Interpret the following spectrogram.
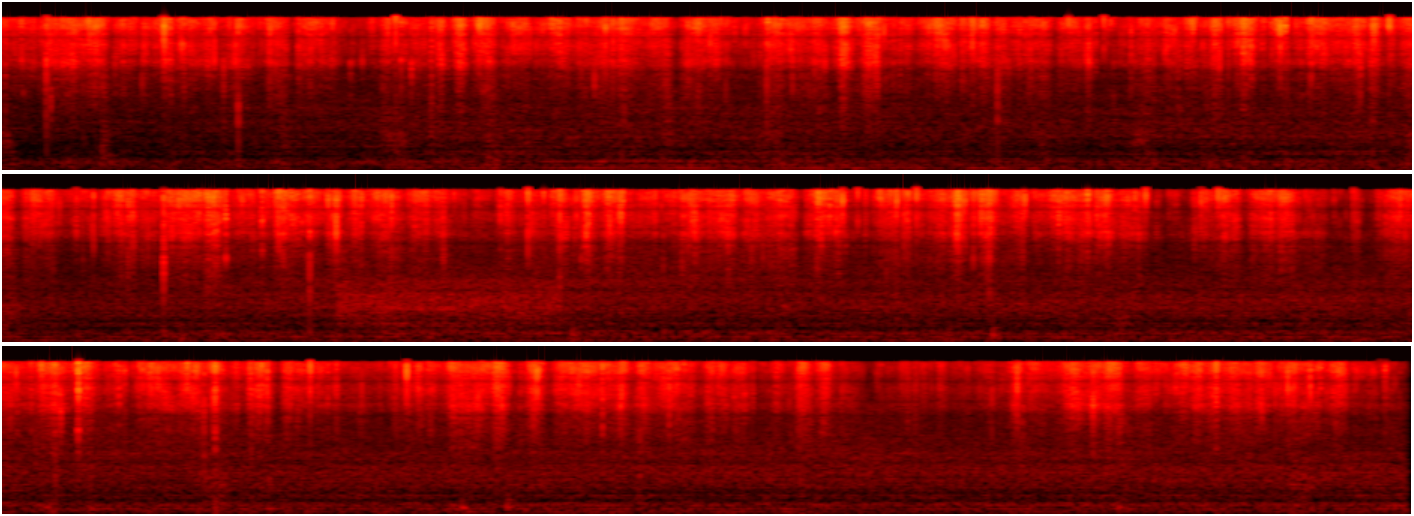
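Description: Shiny tape yarn rustling and crinkling steadily with many small crackles and clicks as a metal crochet hook works single crochet stitches through it and the stiff crocheted fabric is handled.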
